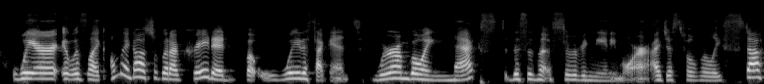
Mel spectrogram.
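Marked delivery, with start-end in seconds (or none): none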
